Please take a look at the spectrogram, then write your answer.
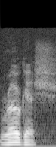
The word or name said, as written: ROGUISH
